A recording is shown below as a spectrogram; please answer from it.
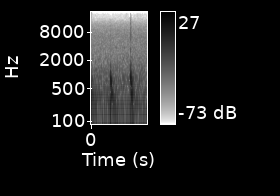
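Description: Two short, dry knocks on the gloss black plastic interior trim of a ZEEKR 7X, each a quick mid-pitched tap that dies away almost instantly. The trim is plastic made to look like piano black, not the wood used for real piano black.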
